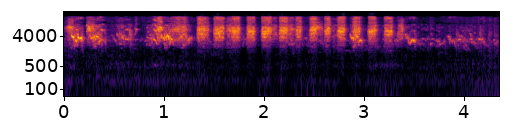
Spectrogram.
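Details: Budgerigars in a breeding colony chatter nonstop, a dense run of harsh, buzzy chirps repeated several times a second, growing into a steady pulsing rhythm in the second half.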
